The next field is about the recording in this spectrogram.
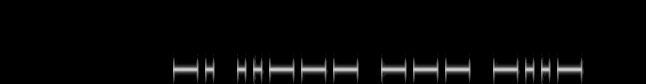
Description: Morse code, heard as a keyed tone, about 16 wpm, 700 Hz. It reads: N2OX
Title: USA Call Signs - 4 Characters - Repeated 3x - 15wpm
